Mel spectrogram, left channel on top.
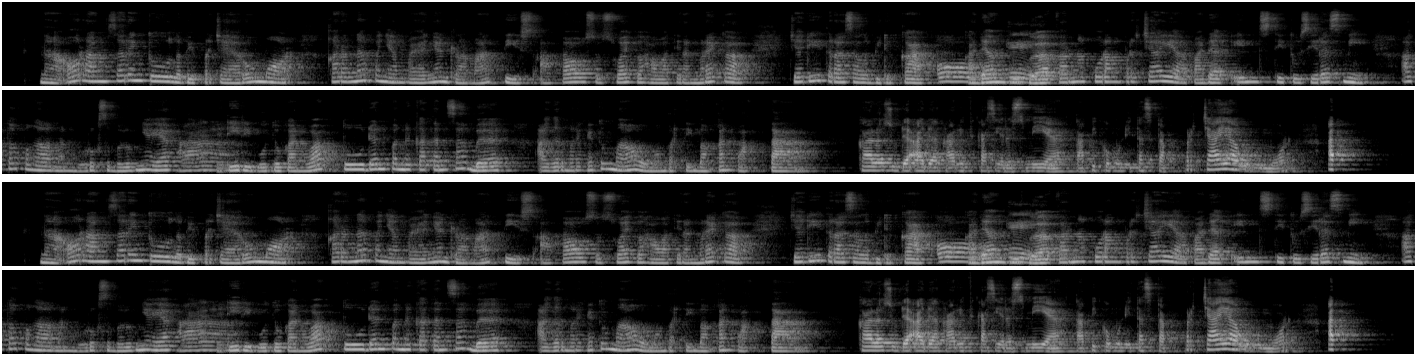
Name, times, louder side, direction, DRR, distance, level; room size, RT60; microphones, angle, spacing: voice 1, 0.4-9.2 9.6-22.2, equal, 5° left, 1 dB, 0.9 m, -28 dB
voice 2, 9.3-10.4 15.9-16.5 22.7-27.4, right 1 dB, 10° right, 5 dB, 1.2 m, -28 dB
15.5 x 10.0 x 4.3 m, 0.84 s
head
